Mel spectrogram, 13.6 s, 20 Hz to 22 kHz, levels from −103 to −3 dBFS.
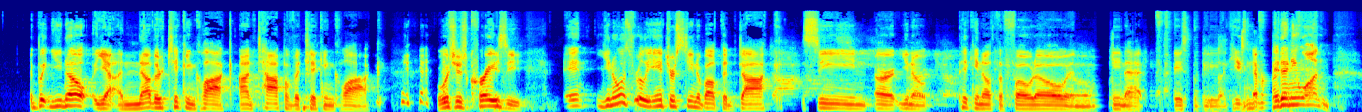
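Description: From 7.54 s to 13.31 s the speech carries feedback echo between two devices: a second device in the room replays the far end, and this microphone picks it up again. Each phrase returns roughly every third of a second, thinner and ringing, peaking about 16 dB below the speech.

Between 10.93 s and 12.96 s repeated packet loss adds choppy, robotic texture. Sixteen gaps, the longest 151 ms, are patched by extending the previous sound, so about 37 percent of that stretch is reconstructed rather than received.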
